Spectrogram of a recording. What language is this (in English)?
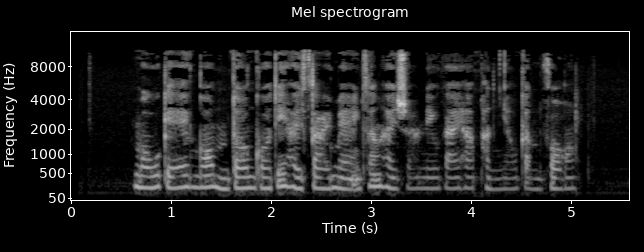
Cantonese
